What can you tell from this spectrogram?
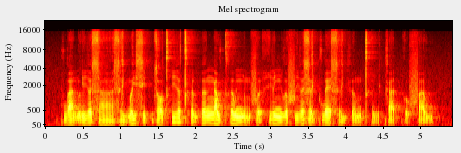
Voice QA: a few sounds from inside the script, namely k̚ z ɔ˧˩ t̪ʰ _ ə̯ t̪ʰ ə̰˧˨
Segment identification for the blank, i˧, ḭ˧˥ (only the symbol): i˧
